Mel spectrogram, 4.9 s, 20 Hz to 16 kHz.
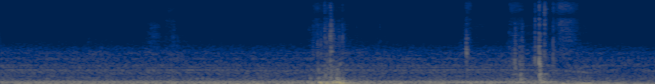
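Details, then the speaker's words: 2017 Nissan Rogue Sport/Qashqai MR20DD with a VIN J relay crank-no-start problem (P0626): a short, even crank that catches cleanly into a steady low rumble with no dragging or clicking; a normal crank and start. "See that? That's a normal crank right there."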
